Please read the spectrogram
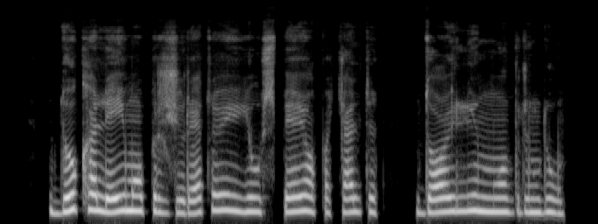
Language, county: Lithuanian, Kaunas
